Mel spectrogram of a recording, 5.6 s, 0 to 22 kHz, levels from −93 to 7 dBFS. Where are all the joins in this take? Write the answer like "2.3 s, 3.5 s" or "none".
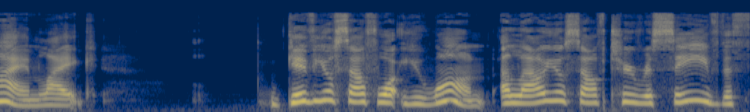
none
